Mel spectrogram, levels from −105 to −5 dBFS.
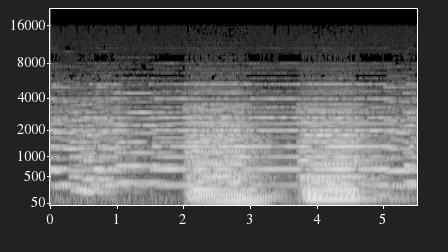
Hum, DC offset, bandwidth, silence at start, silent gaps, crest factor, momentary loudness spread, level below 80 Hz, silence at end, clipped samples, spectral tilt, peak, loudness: none; under 0.1%; 8.4 kHz; 0 s; none; 16 dB; 9 LU; -42 dBFS; 0 s; under 0.1%; -7 dB/octave; -4 dBFS; -20 LUFS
